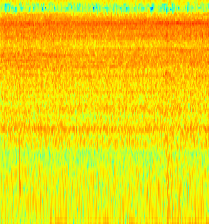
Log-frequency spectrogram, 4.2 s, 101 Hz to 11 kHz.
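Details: 2008 Jeep Liberty idling after the no-crank, no-start, no-power fault cleared with a jumper and the J13 fuse reinstalled; a bad TIPM is suspected. Smooth, even low rumble at steady idle with no knocks, misses or hunting, so it is running normally.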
